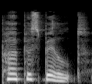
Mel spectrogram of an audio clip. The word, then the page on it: purpose built: British English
